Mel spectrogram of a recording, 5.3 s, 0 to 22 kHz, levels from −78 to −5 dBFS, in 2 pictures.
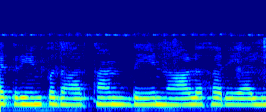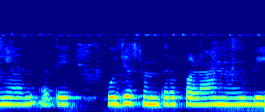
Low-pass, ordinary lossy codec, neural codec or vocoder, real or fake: none; none; none; real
